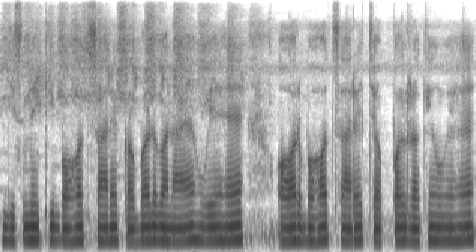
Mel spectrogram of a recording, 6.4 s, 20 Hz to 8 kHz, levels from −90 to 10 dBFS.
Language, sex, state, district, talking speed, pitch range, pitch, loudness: Hindi, male, Jharkhand, Garhwa, 140 wpm, 110-115 Hz, 115 Hz, -19 LUFS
